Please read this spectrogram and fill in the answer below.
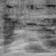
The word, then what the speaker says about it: Ryu: Is it Ryu or Ru? What is it? Ryu. Ryu.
